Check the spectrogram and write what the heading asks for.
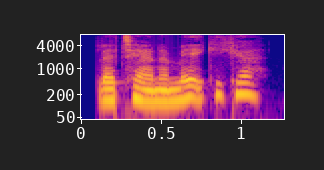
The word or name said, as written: laterna magica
